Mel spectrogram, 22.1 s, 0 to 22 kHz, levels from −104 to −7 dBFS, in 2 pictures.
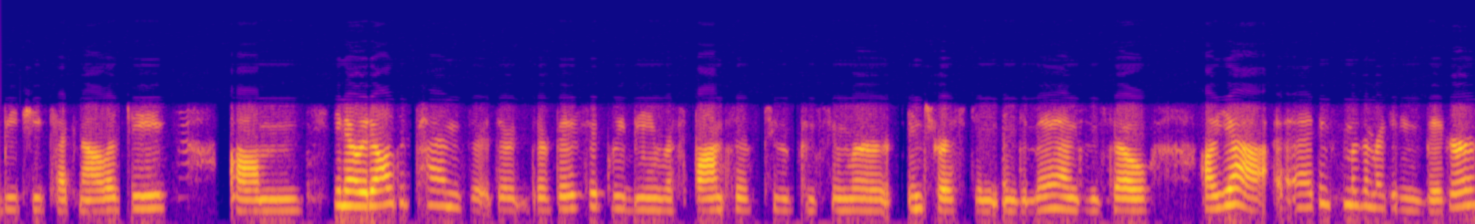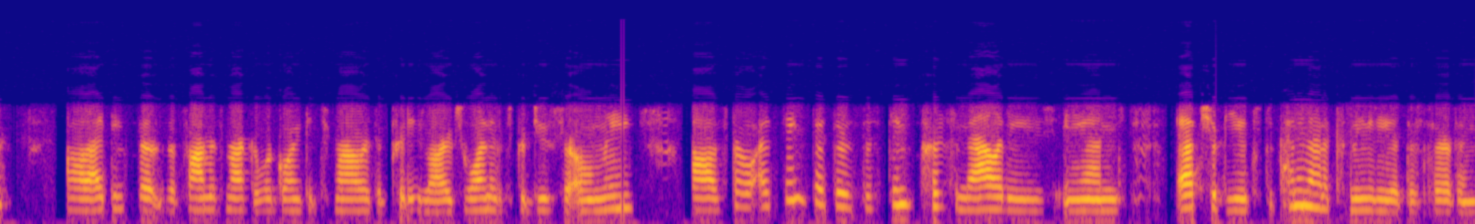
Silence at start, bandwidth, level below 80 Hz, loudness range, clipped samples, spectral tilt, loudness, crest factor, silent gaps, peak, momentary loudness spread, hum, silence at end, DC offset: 0.05 s; 4 kHz; -60 dBFS; 5 LU; under 0.1%; -8 dB/octave; -24 LUFS; 22 dB; none; -4 dBFS; 14 LU; none; 0 s; under 0.1%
